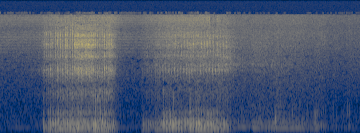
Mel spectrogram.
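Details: Sleeping puppy snoring: two rough, rumbling snores on breathing in, each about a second long, then a quieter breath out.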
